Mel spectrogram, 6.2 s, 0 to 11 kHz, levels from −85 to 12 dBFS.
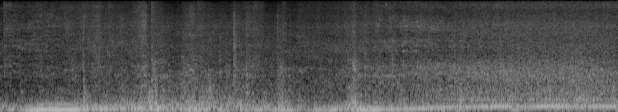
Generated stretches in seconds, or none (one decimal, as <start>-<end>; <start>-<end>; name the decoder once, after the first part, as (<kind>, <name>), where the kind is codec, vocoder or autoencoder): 0.6-3.8 (autoencoder, DAC-VAE)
